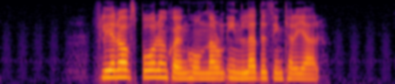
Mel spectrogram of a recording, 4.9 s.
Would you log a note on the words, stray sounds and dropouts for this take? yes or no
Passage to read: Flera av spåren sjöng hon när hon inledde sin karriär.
no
